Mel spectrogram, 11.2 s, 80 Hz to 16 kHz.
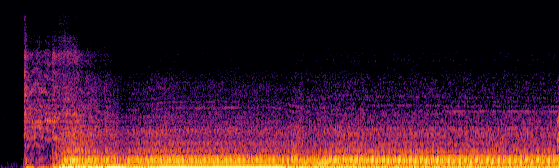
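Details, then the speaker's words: Chevrolet El Camino with 5-speed, cold start: quick crank, catches at once, brief rev then steady even low rumble settling to smooth idle, no misses or knocks; starts far better than before, normal. "So everything sounds good."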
